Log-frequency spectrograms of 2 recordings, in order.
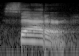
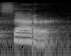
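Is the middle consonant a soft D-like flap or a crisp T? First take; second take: flap; flap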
